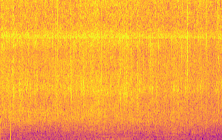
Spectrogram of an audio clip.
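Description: Heavy rain from a tropical storm pours down steadily, a dense broadband hiss with scattered close drops pattering throughout, no voices.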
